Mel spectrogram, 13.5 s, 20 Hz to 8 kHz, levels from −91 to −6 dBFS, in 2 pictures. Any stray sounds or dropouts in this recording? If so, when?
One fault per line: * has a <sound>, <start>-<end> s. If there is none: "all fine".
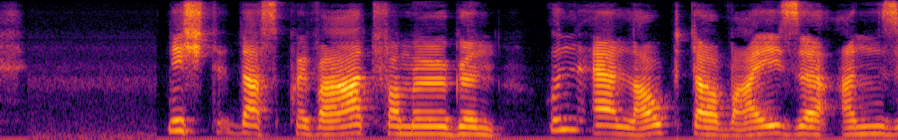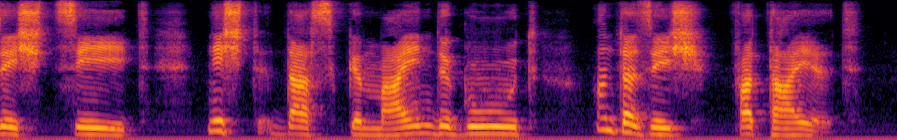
all fine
